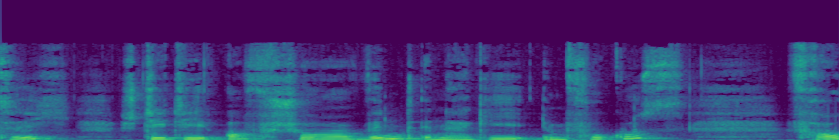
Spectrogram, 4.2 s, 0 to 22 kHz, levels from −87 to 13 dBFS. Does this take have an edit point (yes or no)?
no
